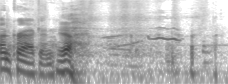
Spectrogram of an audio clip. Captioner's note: laughs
